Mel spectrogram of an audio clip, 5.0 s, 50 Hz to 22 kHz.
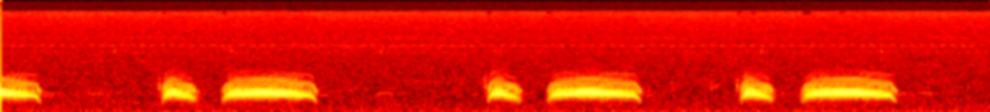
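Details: Spotted dove kept as a lure bird, calling to trigger wild males; three deep phrases of a clipped coo followed by a fuller sustained coo, roughly 1.5 seconds apart, in clean silence.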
